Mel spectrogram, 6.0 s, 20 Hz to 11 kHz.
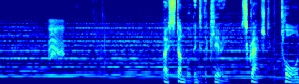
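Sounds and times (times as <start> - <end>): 
crows cawing: 0.9 - 3.3
speech: 3.2 - 5.9.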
